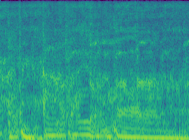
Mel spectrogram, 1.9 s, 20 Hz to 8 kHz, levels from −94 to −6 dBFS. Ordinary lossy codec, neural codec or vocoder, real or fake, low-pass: none; codec, 16 kHz, 8 kbps, FunCodec, trained on LibriTTS, 25 frames a second; fake; none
